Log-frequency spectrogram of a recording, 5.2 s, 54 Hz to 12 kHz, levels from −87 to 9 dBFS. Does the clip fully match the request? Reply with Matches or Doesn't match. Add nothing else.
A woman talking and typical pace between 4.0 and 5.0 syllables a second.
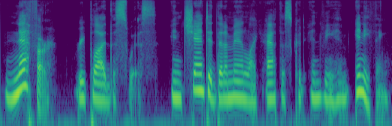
Matches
